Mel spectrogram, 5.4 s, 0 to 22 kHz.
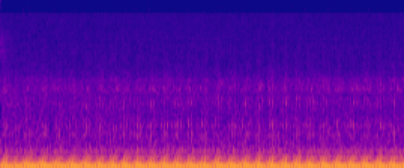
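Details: BMW E85 Z4 after installing a new fuel pump: steady, even low rumble with a regular beat about four per second, no knocks or misses; smooth healthy idle, no leaks.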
